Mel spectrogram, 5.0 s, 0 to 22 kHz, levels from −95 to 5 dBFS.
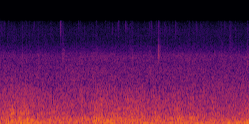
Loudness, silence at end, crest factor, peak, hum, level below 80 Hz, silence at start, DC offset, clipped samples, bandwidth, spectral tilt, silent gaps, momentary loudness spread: -34 LUFS; 0 s; 14 dB; -18 dBFS; none; -36 dBFS; 0 s; under 0.1%; under 0.1%; 11 kHz; -7.5 dB/octave; none; 4 LU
